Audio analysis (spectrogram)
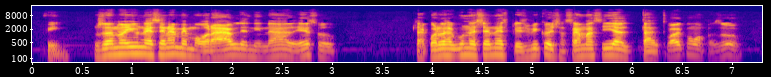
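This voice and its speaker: A man talks very fast in a fairly high pitch, his intonation fairly even. His loudness swings widely. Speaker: film fan co-host. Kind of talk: casual chat. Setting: live stream.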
